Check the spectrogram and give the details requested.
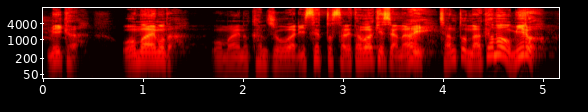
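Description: A man playing a fiery young male team athlete in an anime visual novel, rough and forceful in speech. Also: a little high, expressive, fairly quick, long reverb tail. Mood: urgent, scolding.

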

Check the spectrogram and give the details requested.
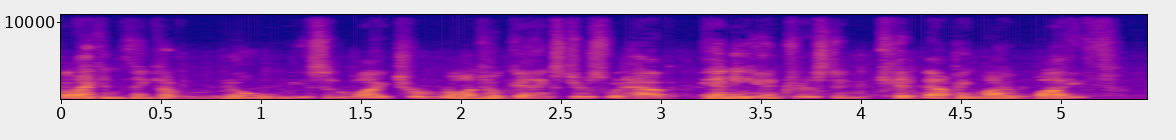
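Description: Man playing a grave, higher-voiced reverend sleuth. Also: animated, a little fast, a bit bright, low-quality recording. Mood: grave, urgent. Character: grave, urgent reverend sleuth, worried husband. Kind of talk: radio mystery play acting.

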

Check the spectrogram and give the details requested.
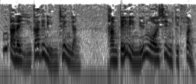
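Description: A woman's voice: medium pitch, sing-song, normal speed, slightly rough. An actress playing a good-humored, reflective middle-aged mother in a Hong Kong Cantonese radio drama. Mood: musing.

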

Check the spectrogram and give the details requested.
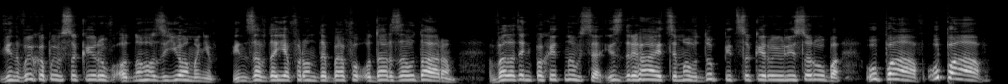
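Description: A man's voice: sits high, a little fast, darkish tone, pitched above the performer's own voice, lightly acted. A man voicing a young woman who watches a battle from a window and cries out what she sees. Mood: urgent, fervent. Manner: breathless, exclamatory reporting. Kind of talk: audiobook reading.

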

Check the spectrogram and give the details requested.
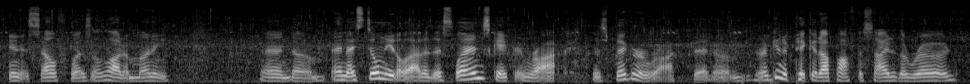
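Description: A vlogger speaks outdoors into a handheld phone in a backyard. The voice is gravelly, with plenty of vocal fry. The talk is loose and rambling, with frequent ums and restarts, over a faint background hiss. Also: medium pitch, poor audio. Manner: rambling, hesitant with many ums. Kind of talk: casual spoken vlog. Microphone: phone held by the speaker.

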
